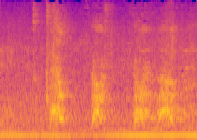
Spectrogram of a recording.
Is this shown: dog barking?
yes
